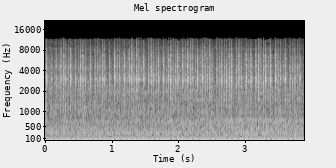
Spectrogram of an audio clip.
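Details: Engine idling with a fast, sharp knocking of three or four a second from a damaged crankshaft pulley damper whose two parts hit each other, invisible externally; the auxiliary belt tensioner moves excessively.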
